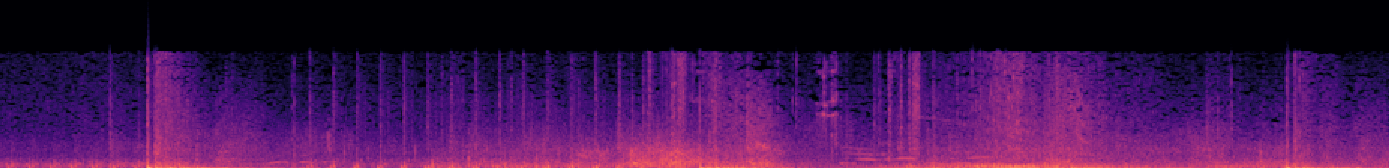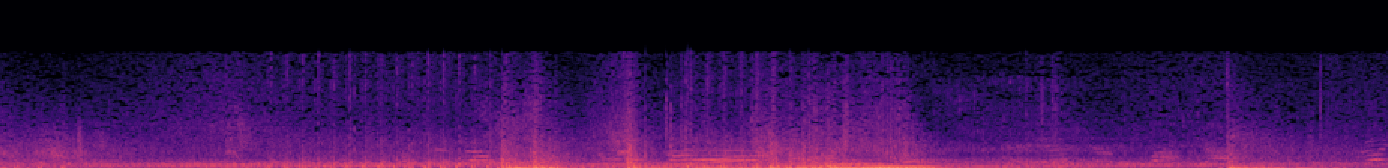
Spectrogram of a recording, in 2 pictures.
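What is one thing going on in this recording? A rifle fires with a sharp crack.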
